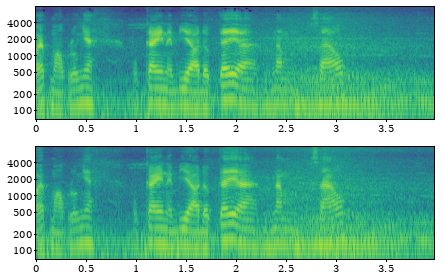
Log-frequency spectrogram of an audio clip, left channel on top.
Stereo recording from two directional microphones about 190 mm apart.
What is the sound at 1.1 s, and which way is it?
Speech, 5° right (ahead or behind).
